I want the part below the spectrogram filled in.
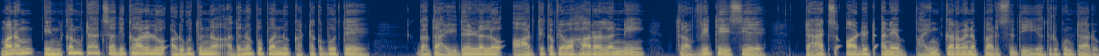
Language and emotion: Telugu, fearful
